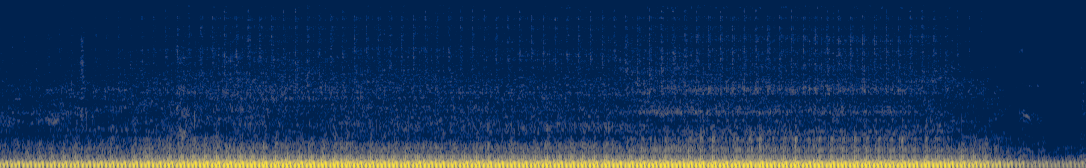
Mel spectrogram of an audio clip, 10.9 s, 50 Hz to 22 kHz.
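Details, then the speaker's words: Infiniti G37 with a misfire and a shaking engine, no aftermarket exhaust: a loud, raspy, popping idle with a steady rapid pulse and a harsh edge. Exhaust escapes through a hole in the muffler. "So, like I was saying, man, I do have a hole in my exhaust. That's why it sound like that little hole. A lot of people think I got an exhaust on here."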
